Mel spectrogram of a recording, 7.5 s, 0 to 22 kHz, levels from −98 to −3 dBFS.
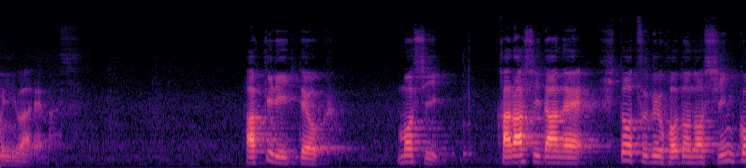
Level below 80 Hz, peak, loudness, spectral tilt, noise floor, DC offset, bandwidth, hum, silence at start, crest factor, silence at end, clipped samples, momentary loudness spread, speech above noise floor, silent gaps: under -90 dBFS; -16 dBFS; -36 LUFS; -4 dB/octave; -72 dBFS; under 0.1%; 12 kHz; none; 0 s; 22 dB; 0 s; under 0.1%; 19 LU; 36 dB; none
